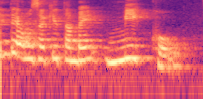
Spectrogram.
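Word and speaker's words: Mitko: e temos aqui também mico se escreve mítico mas pronuncia mico Ele é um garoto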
